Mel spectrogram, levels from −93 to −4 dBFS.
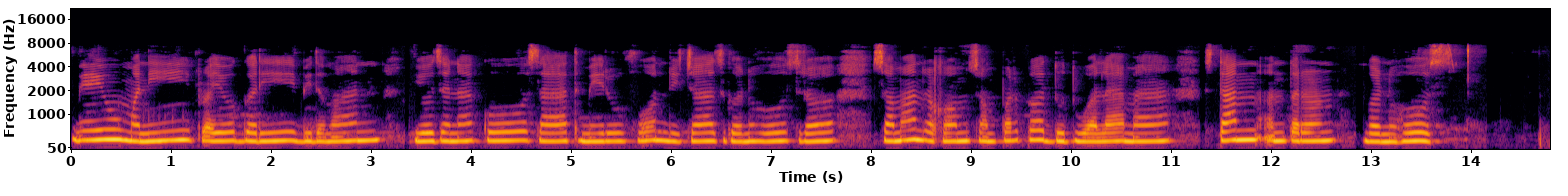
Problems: none marked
